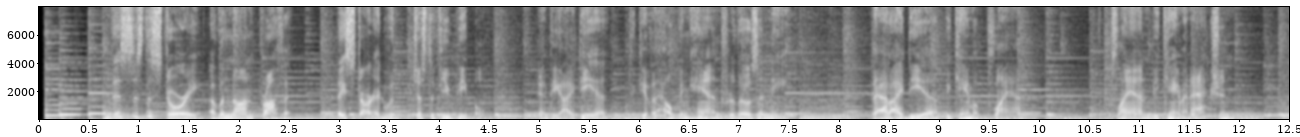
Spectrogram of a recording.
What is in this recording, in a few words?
Explainer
